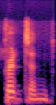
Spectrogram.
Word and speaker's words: Crichton: Written both the screenplay and the novel by Michael Crichton. Is that how you say his name? – Crichton.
